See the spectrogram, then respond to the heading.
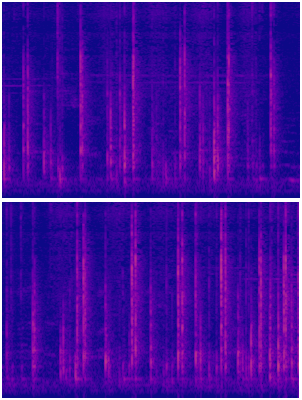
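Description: Both hands with long acrylic nails tap on the flat, beige, cork-textured board with a black edge on the back of a photo frame. Quick, irregular runs of short, dry clicking taps die away almost instantly, with almost no low end and a bright, crisp edge. The taps come in bursts and grow denser toward the end.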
